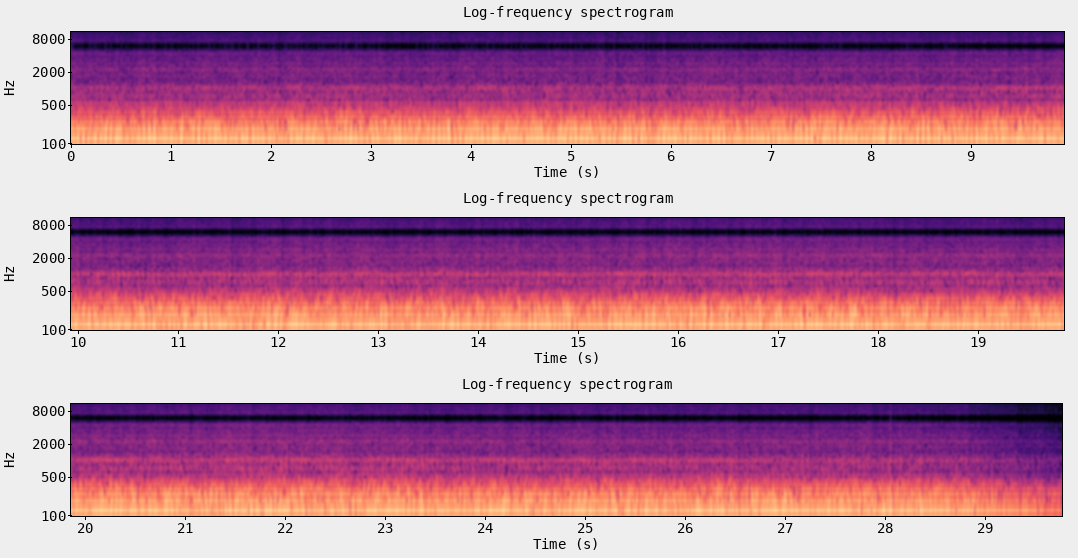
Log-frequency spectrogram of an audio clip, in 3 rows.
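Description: Cessna 172's piston engine and propeller droning steadily in flight, heard from inside the cabin. The sound fades out at the very end.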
